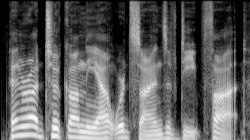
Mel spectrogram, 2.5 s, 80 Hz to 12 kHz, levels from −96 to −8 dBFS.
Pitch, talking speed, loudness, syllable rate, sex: 135 Hz, 215 wpm, -16 LUFS, 5.0 syllables/s, male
